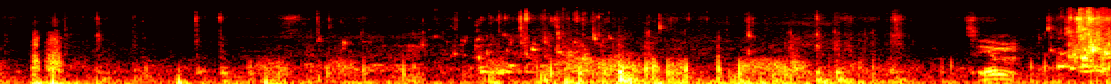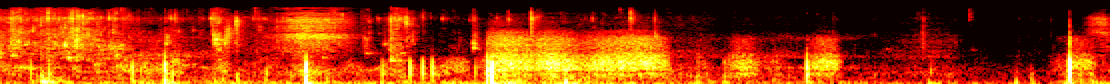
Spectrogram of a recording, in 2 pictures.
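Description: Water splashes and drips.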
